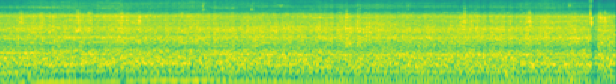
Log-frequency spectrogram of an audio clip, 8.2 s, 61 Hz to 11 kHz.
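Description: Tata Hitachi ZX470 hydraulic excavator's diesel engine running steadily under load, a continuous heavy machinery rumble as it loads soil into a tipper truck.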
